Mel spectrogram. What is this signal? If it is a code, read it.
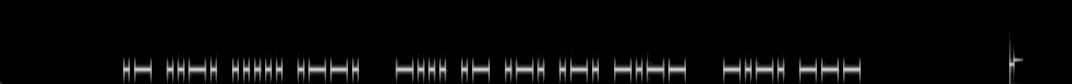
Morse code, heard as a keyed tone, about 22 wpm, 700 Hz. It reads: AF5P BARRY CO
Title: K1USN SST QSO Practice - 22wpm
